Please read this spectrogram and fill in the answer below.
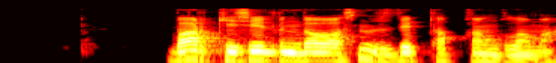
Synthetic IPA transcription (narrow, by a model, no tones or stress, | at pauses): bɑɾkʲʰe̞s̬e̞ld̪ɪŋd̪ɑwɑsənɪzd̪e̞p̚t̪ʰɑp̚qɑɴqʰʊlˠɑmɑ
